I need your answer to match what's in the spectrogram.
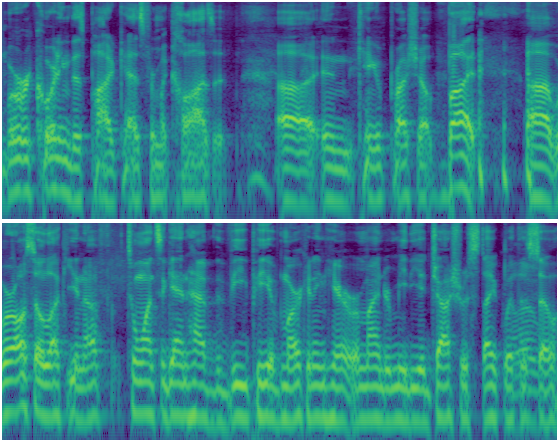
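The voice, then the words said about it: Sick, rough voice. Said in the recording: “I'm feeling a little bit under the weather. You can probably hear it in my especially unattractive voice this week... this is not my new radio voice. This is me just being very, very ill.”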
